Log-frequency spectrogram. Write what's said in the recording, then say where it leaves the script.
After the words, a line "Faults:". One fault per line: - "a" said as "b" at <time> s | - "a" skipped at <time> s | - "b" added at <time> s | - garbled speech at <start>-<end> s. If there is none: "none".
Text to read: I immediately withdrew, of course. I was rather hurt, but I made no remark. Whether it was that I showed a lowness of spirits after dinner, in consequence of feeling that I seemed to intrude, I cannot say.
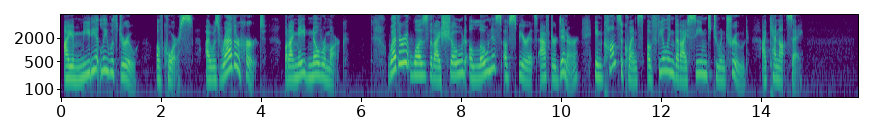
I immediately withdrew, of course. I was rather hurt, but I made no remark. Whether it was that I showed a lowness of spirits after dinner, in consequence of feeling that I seemed to intrude, I cannot say.
Faults:
none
